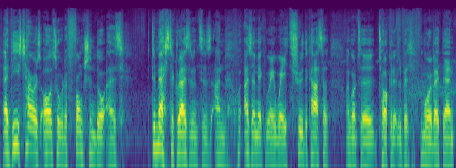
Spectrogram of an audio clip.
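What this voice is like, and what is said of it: Out of breath, panting. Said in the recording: “I'm sure you can hear that I'm pretty out of breath”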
